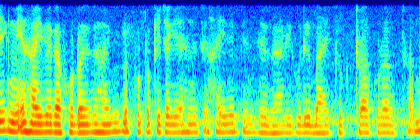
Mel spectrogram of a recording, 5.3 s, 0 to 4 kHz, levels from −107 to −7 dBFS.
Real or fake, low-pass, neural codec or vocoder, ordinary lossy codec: real; 3.6 kHz; none; none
